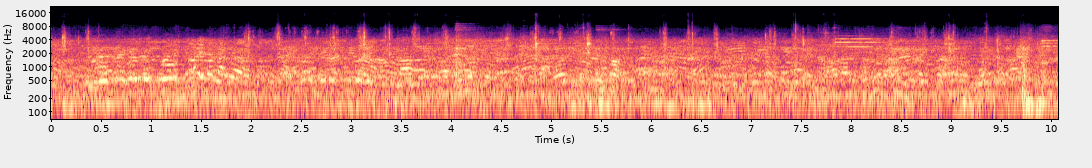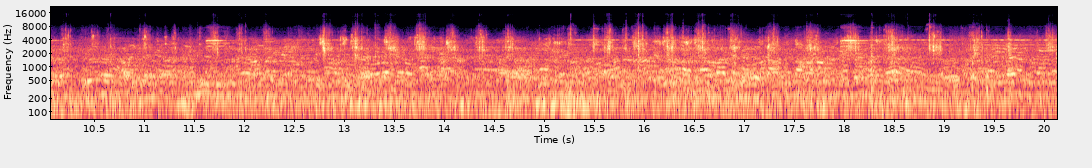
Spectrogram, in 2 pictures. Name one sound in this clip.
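A knife blade scrapes and taps rapidly.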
